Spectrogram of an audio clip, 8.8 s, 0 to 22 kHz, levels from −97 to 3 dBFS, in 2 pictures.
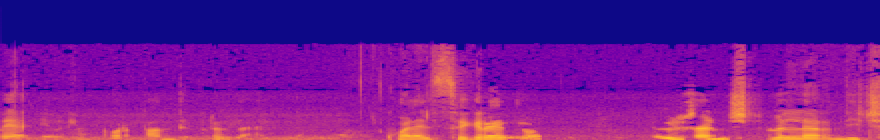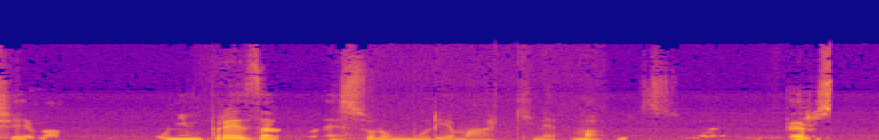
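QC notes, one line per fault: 0.0–1.56 s, 2.56–3.9 s, 4.54–6.06 s and 7.45–8.8 s, speech suppressed in double talk: the talker's level sags in uneven pieces, by about 15 dB in the earlier runs, about 20 dB in the third and about 25 dB near the end. The likely cause is an echo canceller that could not separate the two and turned everything down. Unlike a network dropout, the sound dips while the far side is playing.
0.15–1.86 s, 2.46–3.65 s, 6.12–6.17 s and 8.16–8.52 s, other side's voice leaking through: a second voice sits under the talker. It is most audible at 2.46–3.65 s, only about 10 dB down, and faint elsewhere, around 20 to 25 dB down. This is likely far-end loudspeaker sound that the echo canceller left in the microphone signal. It differs from room echo because it is a different voice with its own timing, not a delayed copy of the talker.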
